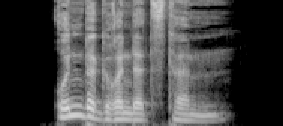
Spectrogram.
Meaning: strong dative masculine/neuter singular superlative degree of unbegründet
- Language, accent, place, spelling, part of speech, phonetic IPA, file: German, Germany, Berlin, unbegründetstem, adjective, [ˈʊnbəˌɡʁʏndət͡stəm], De-unbegründetstem.ogg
